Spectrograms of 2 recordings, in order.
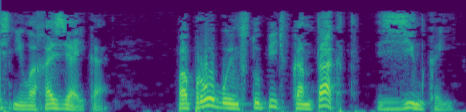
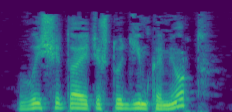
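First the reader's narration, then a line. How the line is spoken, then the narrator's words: Quiet question. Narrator (Russian): тихо спросил я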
